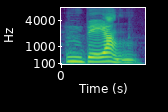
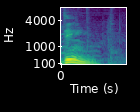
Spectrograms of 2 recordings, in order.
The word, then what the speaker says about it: deán: Creo que ha habido una periodista en algún sitio, o periodista, que ha dicho que lo ha pronunciado como DIN.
